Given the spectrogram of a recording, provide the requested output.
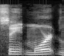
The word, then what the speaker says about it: Saint Mort: Uh, I am at Saint Mort literally everywhere. Uh, so that's spelled out S A I N T M O R T.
